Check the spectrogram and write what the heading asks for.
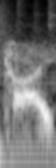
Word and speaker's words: chi: And the Greeks spell it, and phonetically, the, the letter that makes the k sound, the Greeks write as a big X. It's called chi. And the R sounding letter is called rho, and it's written as a big P.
